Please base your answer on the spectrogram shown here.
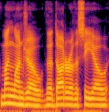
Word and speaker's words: Meng Wanzhou: There was one episode that we did with, how do you pronounce her name? Meng Wanzhou? Meng Wanzhou. Meng Wanzhou, the daughter of the CEO and founder of Huawei.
